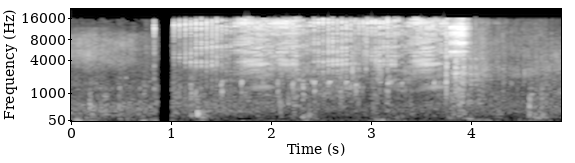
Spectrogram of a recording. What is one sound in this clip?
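A fishing reel whirs and clicks as its line is wound in.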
